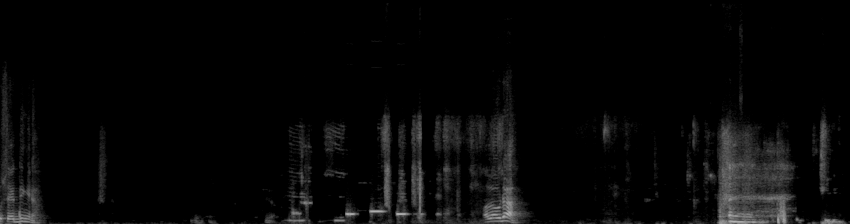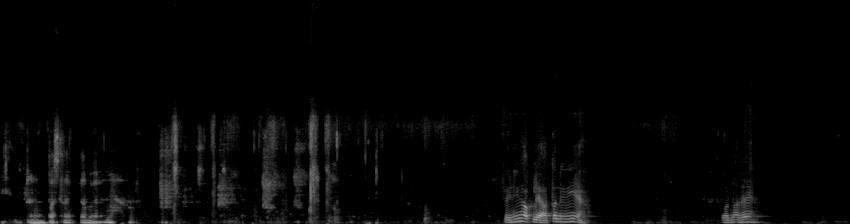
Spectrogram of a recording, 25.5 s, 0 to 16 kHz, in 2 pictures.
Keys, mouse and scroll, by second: 5.4 click, 13.3 click, 14.8 click, 17.5 click, 18.3 click, 23.1 click.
